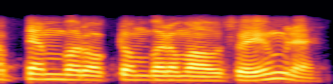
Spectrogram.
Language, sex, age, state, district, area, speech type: Gujarati, male, 18-30, Gujarat, Ahmedabad, urban, conversation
